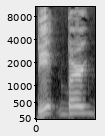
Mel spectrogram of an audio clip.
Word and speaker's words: Bitburg: Bitburg, Germany?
